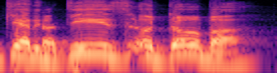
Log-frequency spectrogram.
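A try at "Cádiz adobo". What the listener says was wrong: Where's the R? There's no R.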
